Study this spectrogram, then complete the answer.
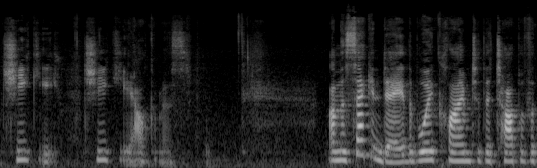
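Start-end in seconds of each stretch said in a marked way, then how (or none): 0.0-1.9 soft aside. Real, not acted. Reader comments on character.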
